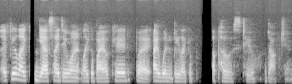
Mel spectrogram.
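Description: With an American accent, a woman with an ordinary speaking voice talks at a moderate pace, her fairly low pitch showing ordinary variation. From USA, adopted from China. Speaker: podcast guest, international adoptee. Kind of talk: casual chat.

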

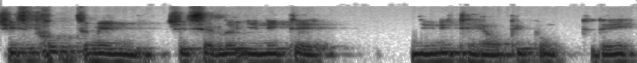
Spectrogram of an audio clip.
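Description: This man speaks with a Glasgow accent at a moderate pace. His medium-pitched voice stays monotone, with flat intonation. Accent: Scottish (Glasgow). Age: 30s. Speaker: financial planning firm owner. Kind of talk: interview.

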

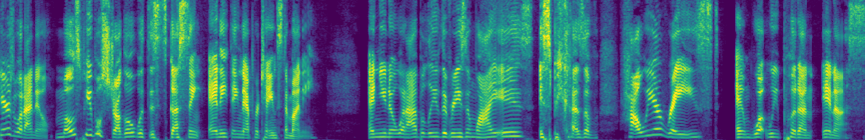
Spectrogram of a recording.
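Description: Animated and lively in intonation, a woman talks at a moderate pace with a bright, sharp tone. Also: medium pitch for a woman, very clean recording, silent background. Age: 40s. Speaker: business coach and podcast host. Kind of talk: motivational monologue.

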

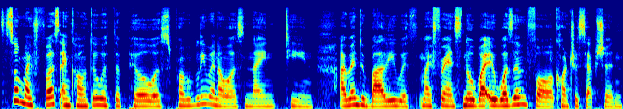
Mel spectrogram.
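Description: An ordinary speaking voice from a woman, medium in pitch, with fairly even intonation at a moderate pace, on a very clean recording with a silent background. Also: hardly any pauses. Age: 20s. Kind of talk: casual chat.

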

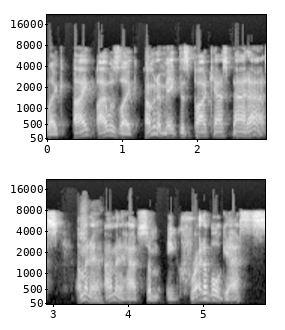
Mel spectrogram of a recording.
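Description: A man speaks at a moderate pace in a confident tone. He hardly pauses at all. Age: 40s. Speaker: radio host. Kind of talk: casual interview. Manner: forward, confident.

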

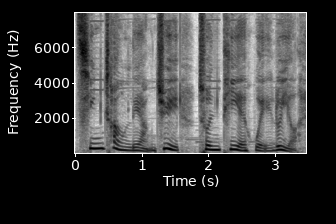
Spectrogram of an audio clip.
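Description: A woman speaks in a dark, mellow tone that is somewhat breathy. The sound is dry and close, with no echo. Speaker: radio host. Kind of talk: radio show hosting.

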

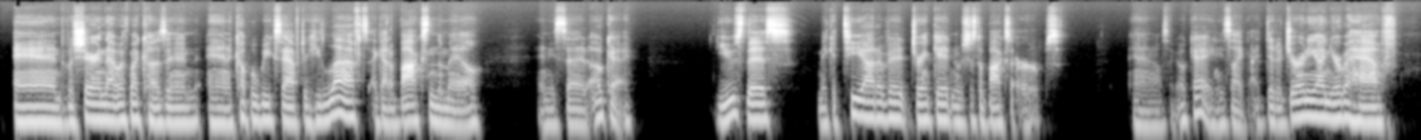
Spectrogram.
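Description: A man with a Midwestern American accent and a fairly low pitch speaks at a fairly quick pace in a very clean recording with a silent background. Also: ordinary pitch variation. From Ohio, Cleveland. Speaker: spiritual teacher. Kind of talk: casual chat.

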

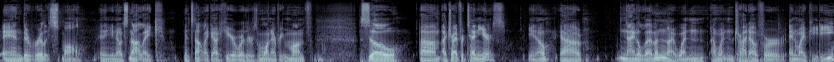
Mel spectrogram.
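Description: A man with an American accent talks at a moderate pace, his fairly low pitch held in a fairly even intonation. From Boston area. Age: 40s. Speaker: police officer. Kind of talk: casual interview.

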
